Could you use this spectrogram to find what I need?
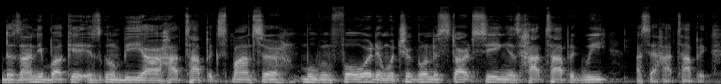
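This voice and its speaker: Hardly pausing, a man with a normal speaking voice talks at a fairly quick pace and a medium pitch. His intonation is fairly even and his loudness very even. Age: 30s. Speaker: podcast co-host. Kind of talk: casual chat.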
